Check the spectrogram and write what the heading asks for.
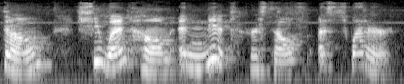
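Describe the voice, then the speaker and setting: High-voiced, unhurried woman at storytime. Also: lively intonation, highs cut off. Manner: encouraging, addressing small children. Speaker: children's librarian. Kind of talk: preschool storytime, reading aloud with asides.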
